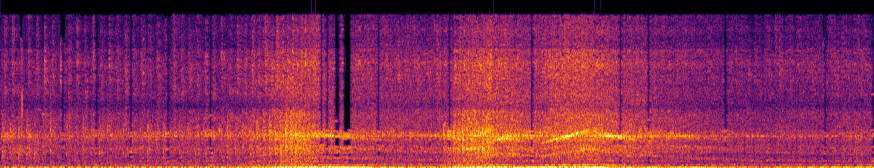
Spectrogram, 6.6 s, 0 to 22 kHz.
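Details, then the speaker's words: 1980 Honda GL1100 Gold Wing flat-four on overhauled carbs, hooked up for a carb sync, idle raised, not yet at operating temperature. An uneven, lumpy idle that stumbles through blips, dropping a cylinder now and then: intermittent misfire. "Yeah, it doesn't run on all fours all the time."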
